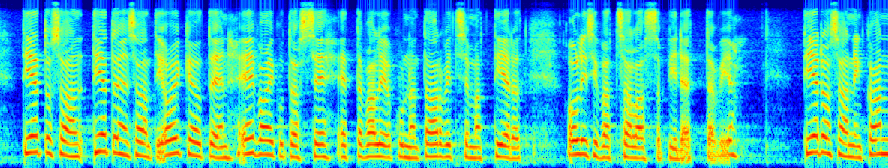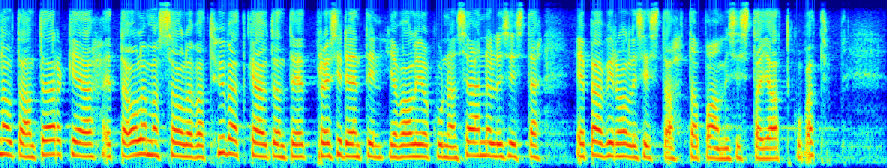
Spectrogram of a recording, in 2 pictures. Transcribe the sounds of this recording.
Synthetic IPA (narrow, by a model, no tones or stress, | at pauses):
t̪iet̪ojensɑːnt̪io̞jke̞ut̪e̞ːne̞jʋɑjkut̪ɑsse̞et̪ːæʋɑlio̞kunːɑnt̪ɑrʋit̪semɑt̪ːieɾot̪o̞lisiʋɑt̪sɑlɑsːɑpidḛt̪ːæ̰ʋḭæ | t̪iedo̞nsɑːnːiŋkɑnːɑlt̪ɑo̞nt̪ærke̞æe̞t̪ːæo̞le̞mɑsːɑo̞le̞ʋɑt̪hyʋæt̪kæyt̪ænt̪e̞ːt̪̚pre̞side̞nt̪injɑʋɑliokunːɑnsæːnːølːisist̪æ | e̞pæʋiɾɑlːisist̪ɑt̪ɑpɑːmisist̪ɑjɑt̪kuʋɑ̰t̪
